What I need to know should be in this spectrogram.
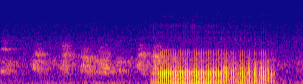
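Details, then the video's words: Boram-i, a dog of more than twenty years with a weak heart who takes daily medicine, asleep and snoring loudly: soft faint breaths at first, then one loud, buzzy, low rumbling snore lasting about two seconds. "강아지 코고는 소리~! 코골이가 우렁차요~!"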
